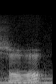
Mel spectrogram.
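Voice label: "chi", Chinese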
